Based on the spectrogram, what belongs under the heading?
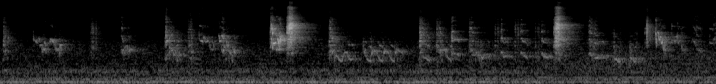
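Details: Pet budgerigars chattering in a continuous stream of quick, scratchy chirps and warbles, broken by two louder, harsh squawks near the third and sixth seconds, with a faint steady low hum underneath.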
